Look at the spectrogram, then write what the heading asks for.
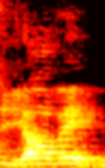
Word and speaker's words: Yahweh: It's going to be pronounced Yahweh.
